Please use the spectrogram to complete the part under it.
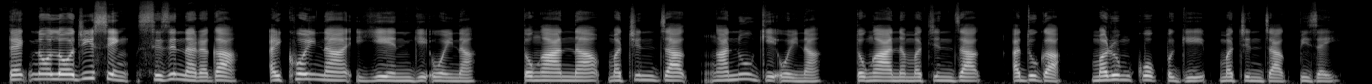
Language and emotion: Manipuri, neutral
